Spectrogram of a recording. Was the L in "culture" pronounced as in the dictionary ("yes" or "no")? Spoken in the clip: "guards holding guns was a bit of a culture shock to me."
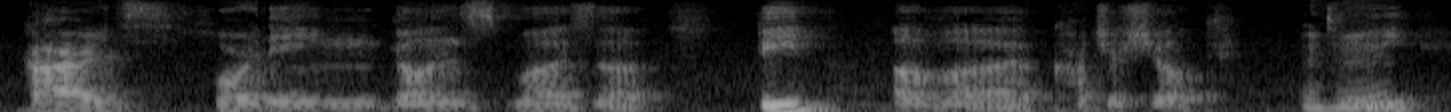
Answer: no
